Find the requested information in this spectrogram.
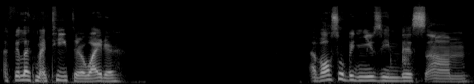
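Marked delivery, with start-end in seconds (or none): none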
